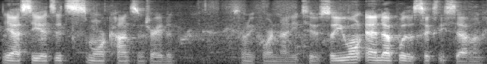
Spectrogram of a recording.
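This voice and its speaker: A man's voice: fairly low pitch, little pitch movement, fast talker, sharp tone. A man playing a co-op video game, chatting casually and bossily instructing the others. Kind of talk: casual co-op gaming chat.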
